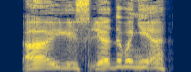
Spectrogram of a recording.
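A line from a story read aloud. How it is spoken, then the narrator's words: Upset voice, professor. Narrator (Russian): расстроенным голосом попытался остановить профессор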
